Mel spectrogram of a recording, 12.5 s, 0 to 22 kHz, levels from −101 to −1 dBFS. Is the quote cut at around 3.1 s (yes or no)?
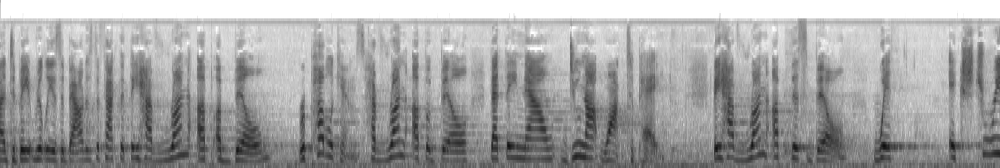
no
